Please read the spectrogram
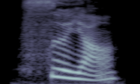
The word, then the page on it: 饲养: sì yǎng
